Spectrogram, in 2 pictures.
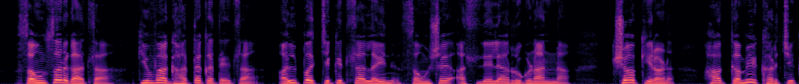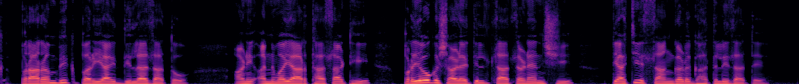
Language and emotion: Marathi, neutral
